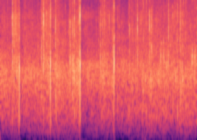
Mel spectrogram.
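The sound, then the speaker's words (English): A crowd at a New Life Students church service applauds steadily to welcome first-time guests, a dense wash of clapping with a few sharper individual claps standing out. The sound holds at a moderate, even level throughout, with no voices. “at New Life Students, what we do is we welcome our first-time guests with a round of applause.”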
